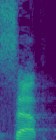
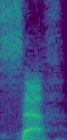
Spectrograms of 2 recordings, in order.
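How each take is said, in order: First: The name ends with a p sound. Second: The name ends with a th sound. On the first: The speaker is from the country. "Country was Sep" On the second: The speaker is from the city. "city was Seth"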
